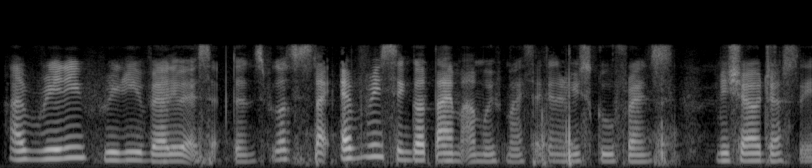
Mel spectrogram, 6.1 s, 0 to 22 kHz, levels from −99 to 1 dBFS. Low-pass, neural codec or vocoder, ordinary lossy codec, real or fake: 7.2 kHz; none; AAC, 48 kbps; real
